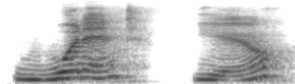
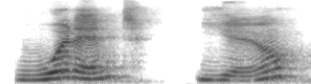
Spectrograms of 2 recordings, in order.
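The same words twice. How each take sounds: The two takes are said the same way.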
